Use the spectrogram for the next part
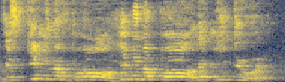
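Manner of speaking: high, loud insistent demand; demanding kid. Retold or imitated. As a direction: beg for the ball, impatient. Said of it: "I'm like".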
